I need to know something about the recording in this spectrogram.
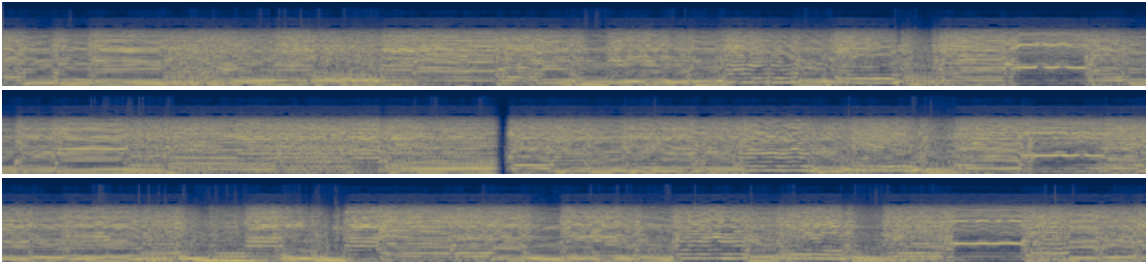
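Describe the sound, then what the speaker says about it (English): A loud, heavily distorted electric guitar churns through a dense, driving heavy riff, thick chords ringing continuously with only brief choppy breaks. "add some distortion and play a heavier riff"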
